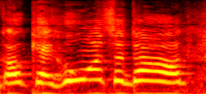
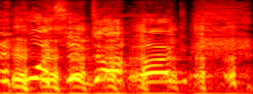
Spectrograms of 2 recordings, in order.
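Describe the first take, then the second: First: High, chirpy mock announcement; eager retold offer. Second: High, slow, drawn-out mock call; exaggerated naive enthusiasm, stretched out; hammed-up eager offer. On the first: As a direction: offer it round to anyone. Her naive offer as newcomer. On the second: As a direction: sing out the offer to all takers. Repeats her naive offer, exaggerated.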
